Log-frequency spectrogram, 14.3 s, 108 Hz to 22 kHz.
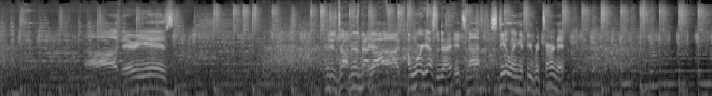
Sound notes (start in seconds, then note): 5.4 audience laughs; 11.3 crowd laughing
